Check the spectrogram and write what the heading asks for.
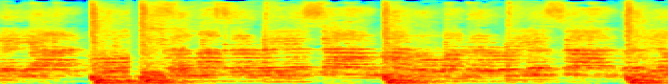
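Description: Telugu film song: a chorus of voices singing over the music, with heavy drum hits about every second and a half to two seconds.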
